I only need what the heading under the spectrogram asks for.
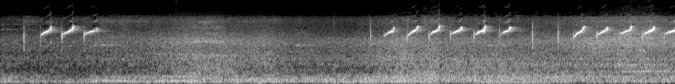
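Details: Prinia giving sharp, high, down-slurred 'klik' notes in short bursts, a brief run near the start and a faster series after a pause, over steady rural background hiss and a faint low rumble.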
